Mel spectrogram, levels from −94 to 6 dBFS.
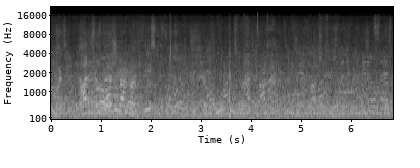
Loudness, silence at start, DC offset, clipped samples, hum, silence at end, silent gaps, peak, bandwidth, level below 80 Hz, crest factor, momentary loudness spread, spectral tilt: -31 LUFS; 0 s; under 0.1%; under 0.1%; none; 0 s; none; -14 dBFS; 16 kHz; -50 dBFS; 16 dB; 8 LU; -5.5 dB/octave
